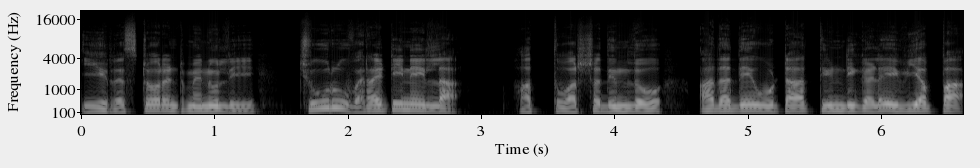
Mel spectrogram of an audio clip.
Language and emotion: Kannada, disgusted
